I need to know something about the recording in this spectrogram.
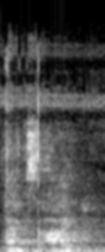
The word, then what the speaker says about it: Xi: But I want to ask people, the matter because in front of Omicron actually is XI. In China we call it Xi. The same pronunciation is as Chairman Xi Jinping. So where is the Xi variant?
